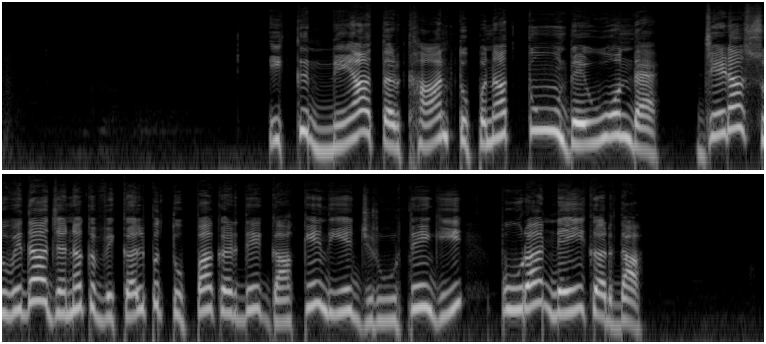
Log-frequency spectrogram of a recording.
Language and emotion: Dogri, angry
